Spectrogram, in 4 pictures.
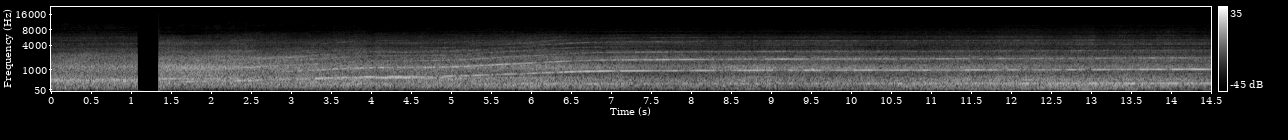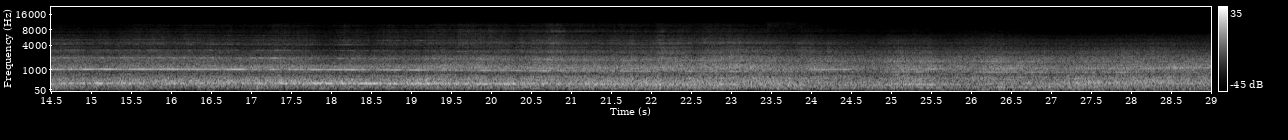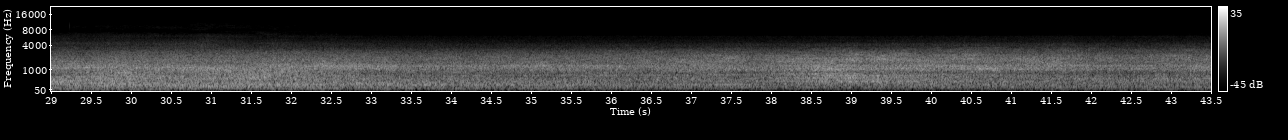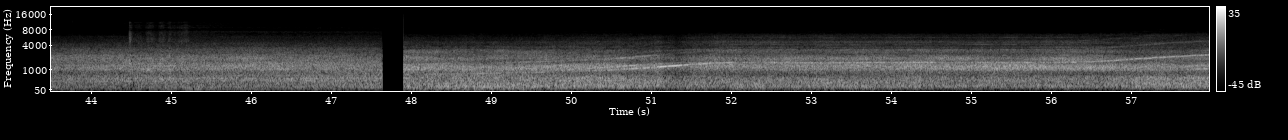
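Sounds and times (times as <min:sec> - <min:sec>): jet engines whining: 0:00.0 - 0:57.9.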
